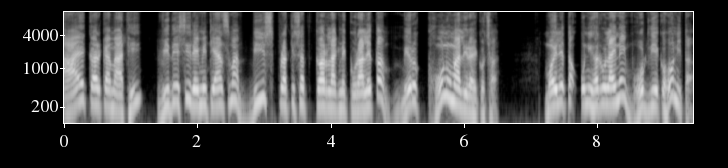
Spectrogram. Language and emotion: Nepali, angry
